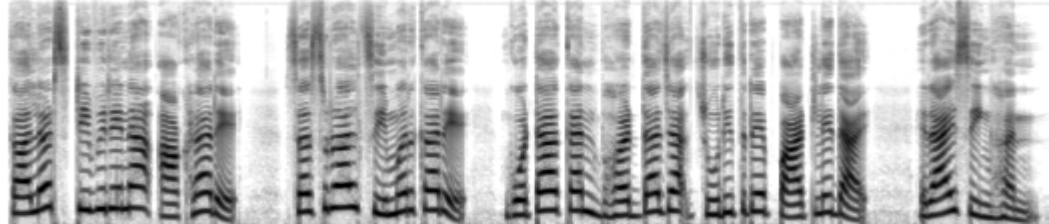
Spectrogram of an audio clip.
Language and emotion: Santali, neutral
